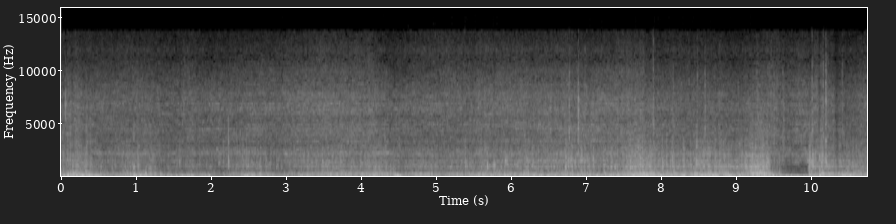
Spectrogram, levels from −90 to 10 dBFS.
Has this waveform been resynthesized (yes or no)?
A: no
